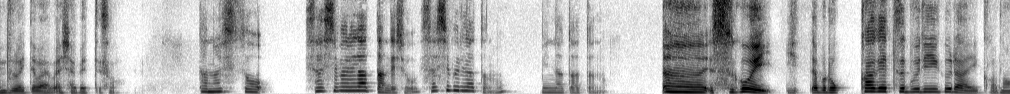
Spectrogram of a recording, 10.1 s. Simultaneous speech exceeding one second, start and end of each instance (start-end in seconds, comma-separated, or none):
none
